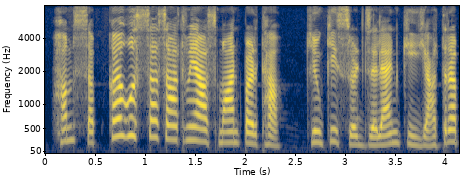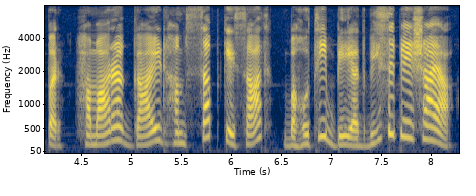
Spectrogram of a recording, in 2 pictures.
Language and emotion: Hindi, angry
